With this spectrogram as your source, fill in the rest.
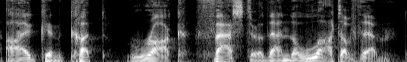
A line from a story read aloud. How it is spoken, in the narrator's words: the Burrowwoman growled fiercely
